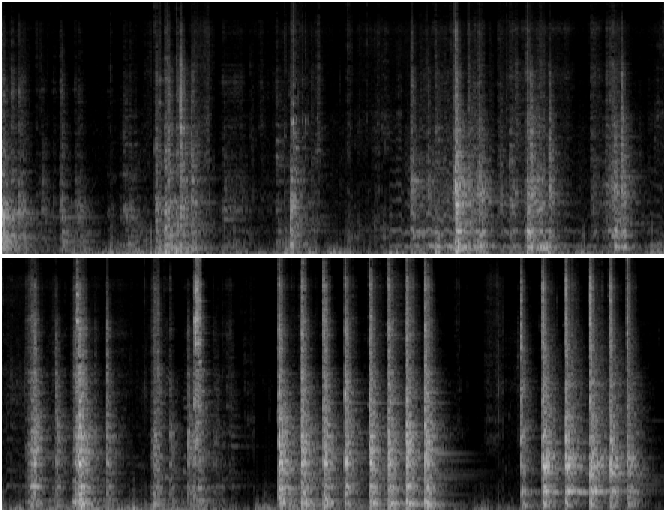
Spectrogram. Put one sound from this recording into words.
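A tool clanks and taps against a stainless steel sink.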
